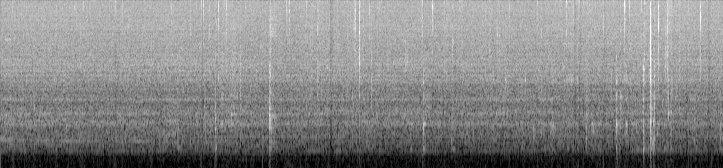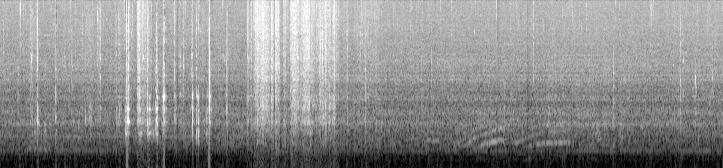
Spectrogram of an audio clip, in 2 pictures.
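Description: Pork meatballs shallow-frying in hot oil in a small nonstick pan: a steady sizzle. Around the middle there is a run of sharp clicks, and about two-thirds of the way through a louder noisy burst lasting a second or two.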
